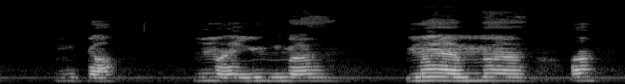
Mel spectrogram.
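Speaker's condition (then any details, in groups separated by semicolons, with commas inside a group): Cerebral palsy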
